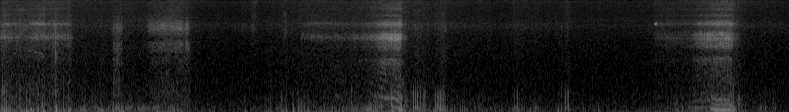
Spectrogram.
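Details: Three-year-old pug sleeping with its tongue out, snoring indoors: soft raspy breaths recurring every few seconds, with louder hissing snorts near the fourth and seventh seconds over a quiet room background.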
